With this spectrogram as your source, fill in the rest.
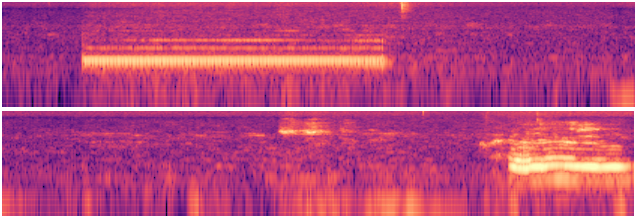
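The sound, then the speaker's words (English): A steady telephone dial tone holds for about two seconds before cutting off, followed by faint, scattered quiet noises and a louder, brief burst of sound at the very end. “I'm going to be dialing her in to this podcast, so just let's call her.”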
